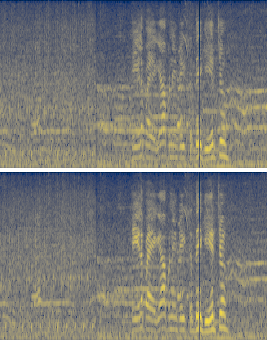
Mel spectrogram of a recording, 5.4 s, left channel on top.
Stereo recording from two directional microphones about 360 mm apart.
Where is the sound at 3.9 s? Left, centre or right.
Centre.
